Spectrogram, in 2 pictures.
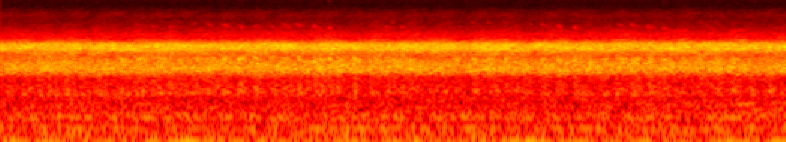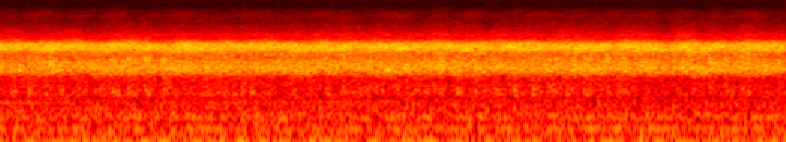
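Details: Night chorus of many frogs in a water-filled paddy awaiting rice planting, full moon overhead; countless voices merge into a continuous, even, high-pitched purring roar that never lets up.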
